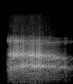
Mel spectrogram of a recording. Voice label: man call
